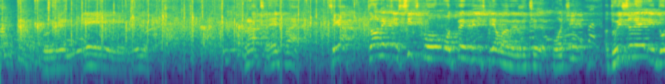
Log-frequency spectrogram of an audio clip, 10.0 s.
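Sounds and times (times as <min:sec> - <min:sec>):
crowd clapping: 0:00.0 - 0:07.6
speech: 0:00.7 - 0:01.6, 0:03.9 - 0:09.9.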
